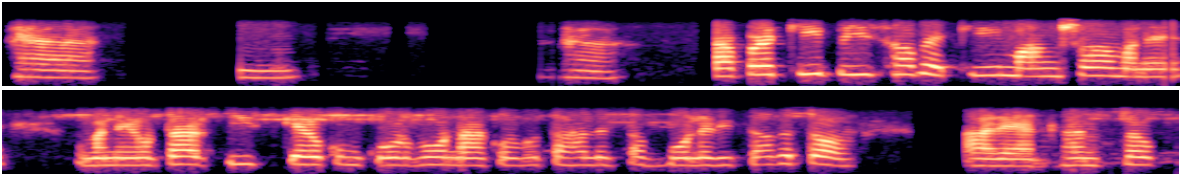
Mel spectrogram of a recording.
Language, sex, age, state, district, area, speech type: Bengali, female, 45-60, West Bengal, Purba Bardhaman, rural, conversation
